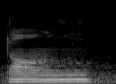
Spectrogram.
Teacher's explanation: donkey has the ong, so it's like an aw vowel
